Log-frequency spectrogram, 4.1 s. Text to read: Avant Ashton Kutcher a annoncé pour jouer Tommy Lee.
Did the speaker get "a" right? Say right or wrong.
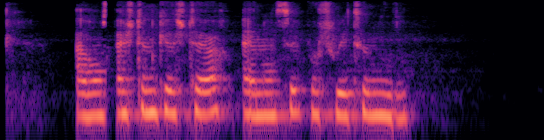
right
